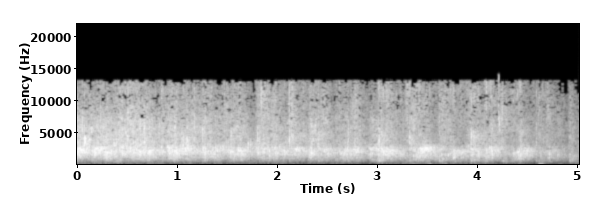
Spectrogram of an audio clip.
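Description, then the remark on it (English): Sustained applause from an audience for Dr. Alison Gopnik, Professor of Psychology at UC Berkeley, at a Commonwealth Club Silicon Valley and Wonderfest program: a dense, steady wash of many hands clapping that holds at an even, fairly loud level for about five seconds, with no one speaking over it. “Let's give Dr. Gopnik a round of applause.”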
